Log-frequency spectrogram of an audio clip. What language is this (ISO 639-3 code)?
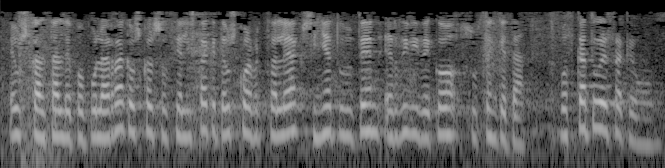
eus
